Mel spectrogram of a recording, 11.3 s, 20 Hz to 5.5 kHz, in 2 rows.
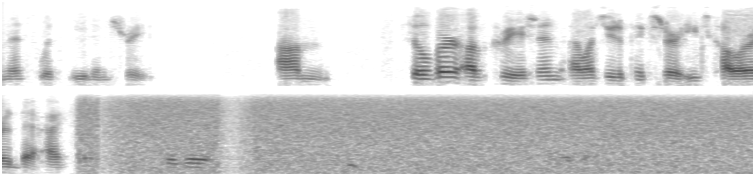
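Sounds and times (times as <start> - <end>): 
static hiss on a phone line: 2.1 - 2.4, 3.1 - 11.2
speech: 2.1 - 2.5, 3.1 - 7.5.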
